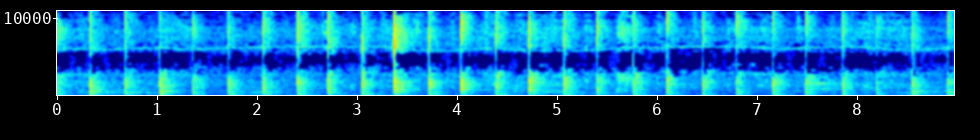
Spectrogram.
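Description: Footfalls of sneakered feet striking a tiled floor in a steady rhythm of about three steps a second, from high-knee stepping in place.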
